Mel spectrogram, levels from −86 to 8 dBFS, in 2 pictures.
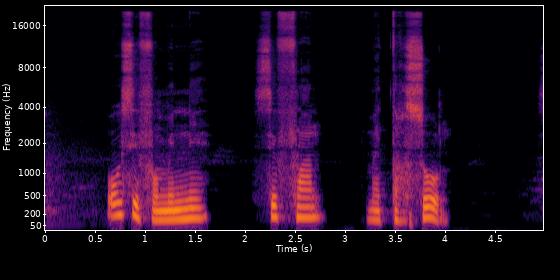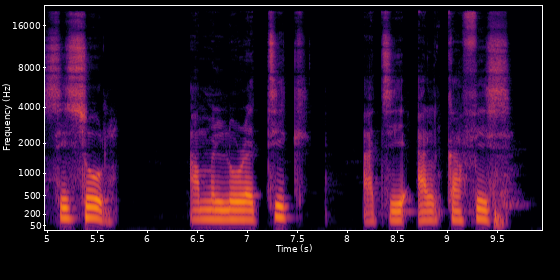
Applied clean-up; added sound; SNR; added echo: none; none; none; none.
